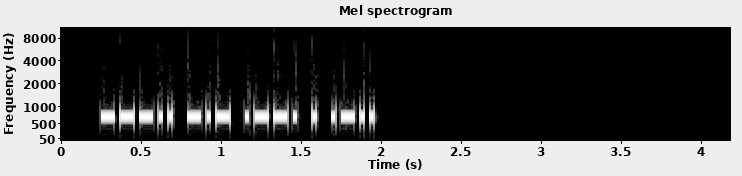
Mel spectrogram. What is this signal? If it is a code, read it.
Morse code, heard as a keyed tone, about 42 wpm, 700 Hz. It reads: 8KPEL
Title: Code Groups - 5 Letter:Numbers - 40wpm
